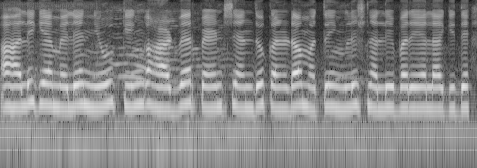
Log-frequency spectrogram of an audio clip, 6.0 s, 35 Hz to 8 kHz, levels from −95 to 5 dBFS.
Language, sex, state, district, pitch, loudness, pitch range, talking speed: Kannada, female, Karnataka, Bidar, 245 Hz, -16 LUFS, 240-260 Hz, 120 wpm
